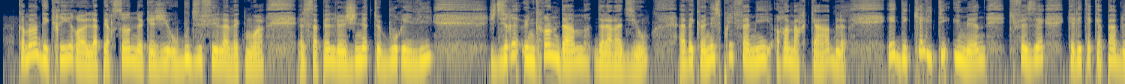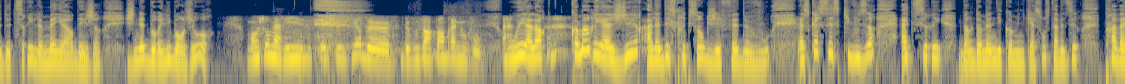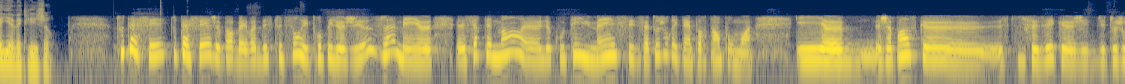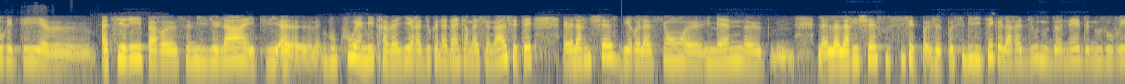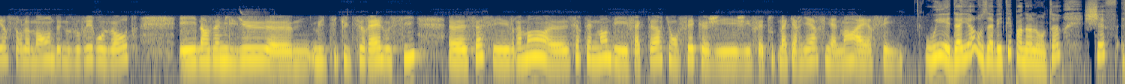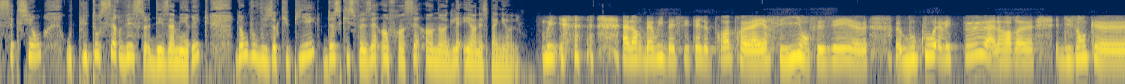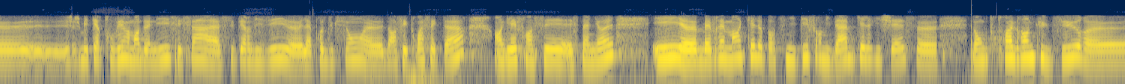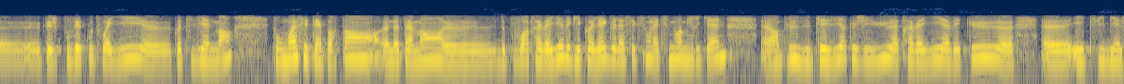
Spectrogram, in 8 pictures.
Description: s’est entretenue avec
